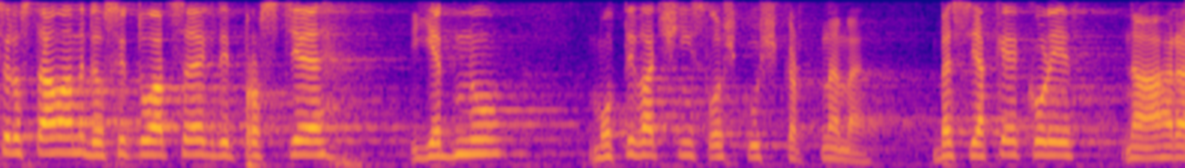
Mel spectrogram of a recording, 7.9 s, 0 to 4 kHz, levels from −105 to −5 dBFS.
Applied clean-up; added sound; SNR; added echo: none; none; none; none.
